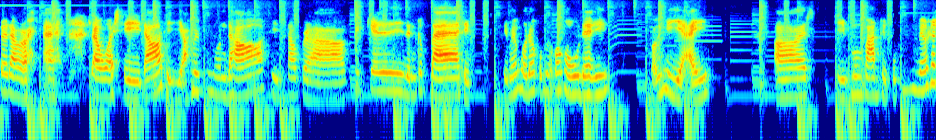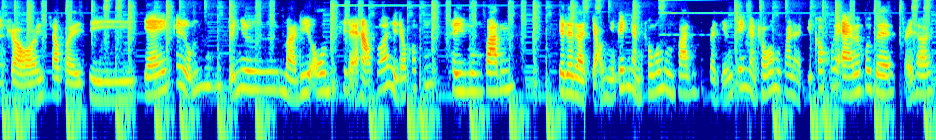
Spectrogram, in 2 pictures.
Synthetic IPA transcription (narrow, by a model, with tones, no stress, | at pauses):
tə˨˦ɗə˧wzo˨˩jʔaː˨˩zaː˧waː˧˩jsi˧˨˩ɗɔ˨˦t̪ʰi˨˩zɔ̰ː˧˩˦və˨˦kːŋu˧nɗɔ˨˦t̪ʰi˨˩sa˧wŋ͡mzaː˨˩kaː˨˦jkaː˨˦jɗï˨˩ŋ̟kə˦˥p̚ɓaː˧t̪ʰi˨˩t̪ʰi˨˩mə˨˦mo˧ɗɔ˨˦kʊ˧˥ŋ͡mɗɔ˧˩kɔ˨˦ŋu˧ɗi˧və̰˧˩˦ɲɨ˧və̰˧˨j | ʔəː˨˩t̪ʰi˨˩mɨ˧ənva˧nt̪ʰi˨˩kʊ̰˧˥ŋ͡mme˨˦wzə˦˥t̚zo˨˩jsa˧wvə̰˧˨jt̪ʰi˨˩t͡ɕɛ˨˦kaː˨˦jkʊ̰˧˥ŋ͡mt͡ɕḭ˧˩˦ɲɨ˧maː˨˩ɗi˧ʔo˧n˧˦kxi˧ɗa̰ː˧˨jɦa˨˩wk͡p̚ʔaː˨˦t̪ʰi˨˩ɗɔ˨˦wkɔ˨˦ki˨˦˥t̪ʰi˧mɨ˧əŋva˧ŋt͡ɕɔ˧ne˧nlaː˨˩t͡ɕɔ̰˧˨ŋ͡mɲɨ̰˧˥ŋkaː˨˦jŋa˨˩jŋ̟xə˧wŋ͡mkɔ˨˦mɨ˧ŋva˧ŋvaː˨˩ɲɨ̰˧˥ŋkaː˨˦jŋa˨˩jŋ̟xə˧wŋ͡mkmu˧ŋva˧nːaː˨˩wt͡ɕḭ˧˩kɔ˨˦xo˨˦jʔaː˧vəː˨˦jxo˨˦jɓe˧və̰˧˨jt̪ʰo˧j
